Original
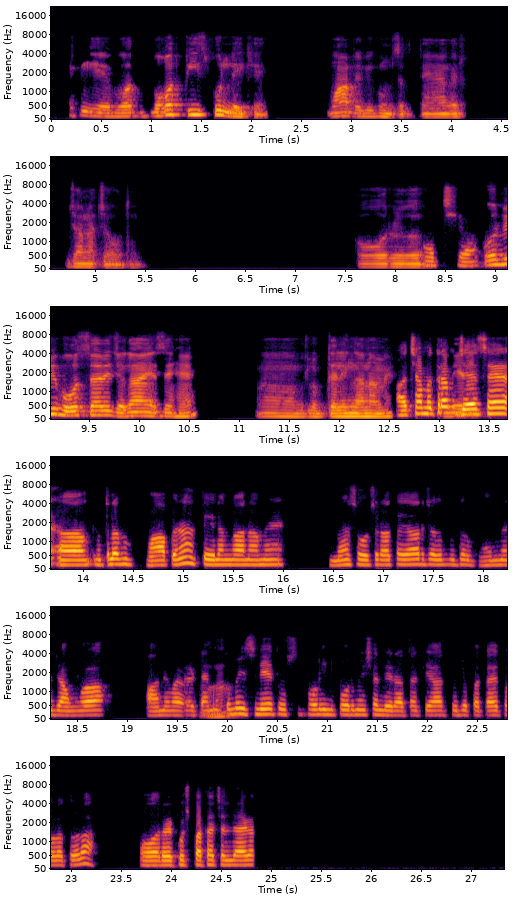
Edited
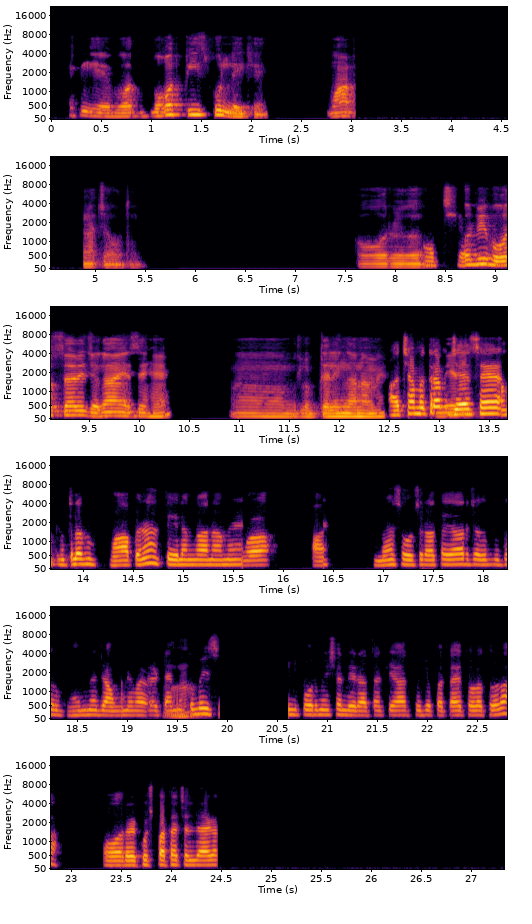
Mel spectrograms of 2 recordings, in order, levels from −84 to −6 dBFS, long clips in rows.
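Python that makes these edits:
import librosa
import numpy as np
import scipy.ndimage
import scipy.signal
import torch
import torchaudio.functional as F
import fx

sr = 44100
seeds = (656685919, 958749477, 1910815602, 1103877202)

y = fx.edit(x, sr, fx.room_tone_fill(start_s=3.04, length_s=1.85),
    fx.cut(start_s=8.7, length_s=0.26),
    fx.stretch_span(start_s=11.25, length_s=0.37, factor=1.5),
    fx.cut(start_s=13.7, length_s=0.29),
    fx.move(start_s=18.5, length_s=0.81, to_s=15.96),
    fx.silence(start_s=20.29, length_s=0.69), tone=tone)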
